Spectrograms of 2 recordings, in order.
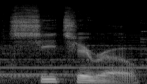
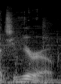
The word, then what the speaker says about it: Chihiro: Isn't that um um Chichiro right were among the many talented people whose research results were utilized. Yeah. Chihiro.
